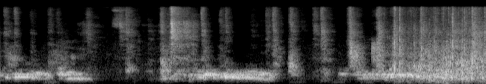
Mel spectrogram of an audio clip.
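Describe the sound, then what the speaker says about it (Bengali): Local Giribaz pigeons at a breeder's loft coo over and over, loud and close, in deep rolling phrases with short pauses, several birds overlapping. "ভালো পায়রা, এটা খুবই ভালো পায়রা"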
